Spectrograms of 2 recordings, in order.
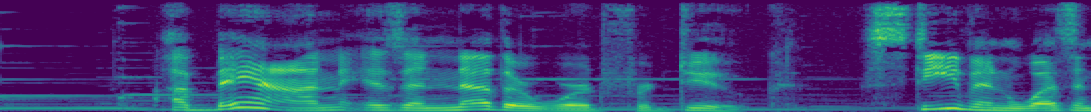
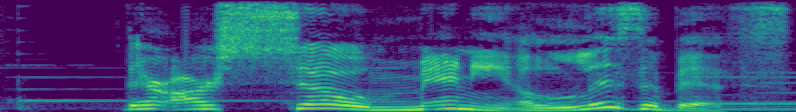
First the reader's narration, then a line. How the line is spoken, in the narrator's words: Aristea cried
